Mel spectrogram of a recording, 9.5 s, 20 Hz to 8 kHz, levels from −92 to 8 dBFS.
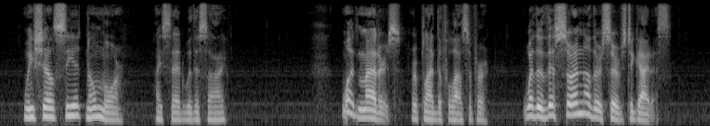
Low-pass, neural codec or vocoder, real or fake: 7.2 kHz; none; real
